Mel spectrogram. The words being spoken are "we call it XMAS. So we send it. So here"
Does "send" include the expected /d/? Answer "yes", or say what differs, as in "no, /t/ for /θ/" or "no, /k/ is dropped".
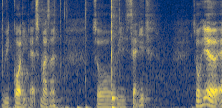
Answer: no, /d/ is dropped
